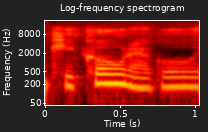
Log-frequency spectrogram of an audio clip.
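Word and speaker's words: 喜幸: 그것을 일본말로는 기코우라고 읽는다네요.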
